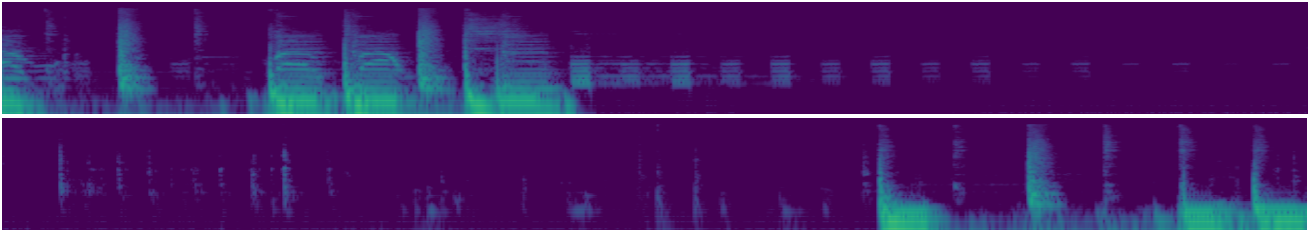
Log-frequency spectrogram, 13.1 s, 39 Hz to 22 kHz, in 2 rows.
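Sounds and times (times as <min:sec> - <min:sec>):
music with heavy bass beat: 0:00.0 - 0:02.8, 0:10.9 - 0:11.8, 0:12.4 - 0:13.0.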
